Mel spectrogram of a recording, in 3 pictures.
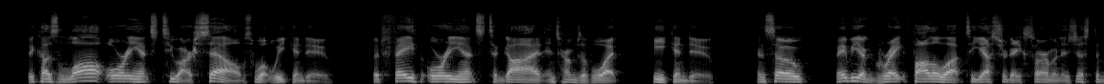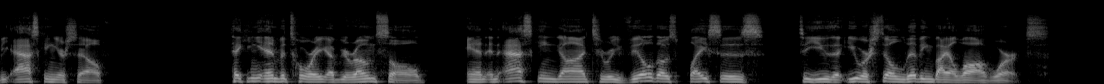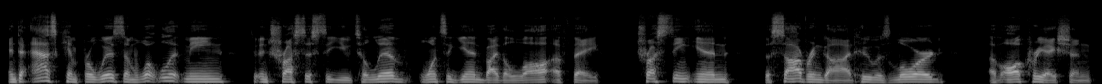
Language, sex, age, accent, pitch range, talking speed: English, male, 40-59, American, 110-135 Hz, 175 wpm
